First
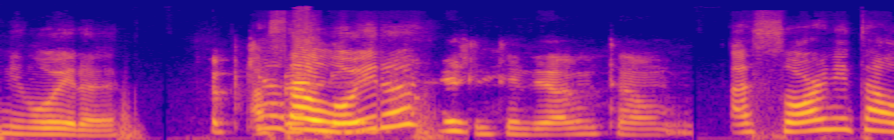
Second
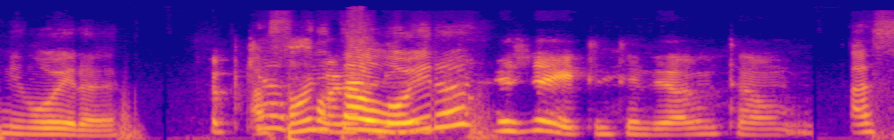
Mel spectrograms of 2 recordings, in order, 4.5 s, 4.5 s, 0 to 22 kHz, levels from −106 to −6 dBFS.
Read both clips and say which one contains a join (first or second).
first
